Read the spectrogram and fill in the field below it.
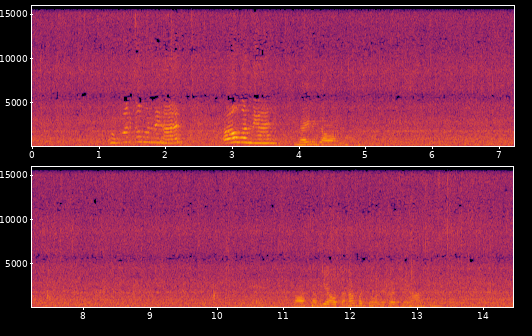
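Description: A young boy shouts and calls out excitedly.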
